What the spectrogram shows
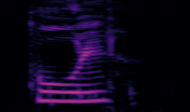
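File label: "kul", grandfather, Tlacochahuaya Zapotec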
